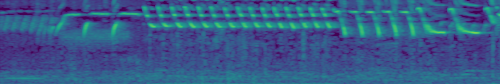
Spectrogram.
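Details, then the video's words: Master song of a canary, used as a training model for other canaries: a few whistled slurs, then extended fast tours of crisp repeated high notes switching to a swooping trill. "Masteran burung Kenari"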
